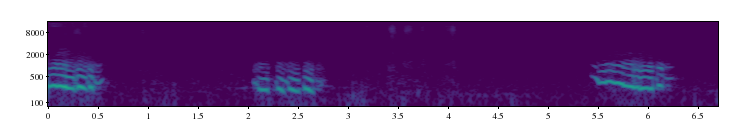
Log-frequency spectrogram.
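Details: Snoring house cat, soundly asleep: three separate raspy, harmonic breaths, the second softer and stuttering, the last slightly falling in pitch, spaced about two to three seconds apart in a quiet background.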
